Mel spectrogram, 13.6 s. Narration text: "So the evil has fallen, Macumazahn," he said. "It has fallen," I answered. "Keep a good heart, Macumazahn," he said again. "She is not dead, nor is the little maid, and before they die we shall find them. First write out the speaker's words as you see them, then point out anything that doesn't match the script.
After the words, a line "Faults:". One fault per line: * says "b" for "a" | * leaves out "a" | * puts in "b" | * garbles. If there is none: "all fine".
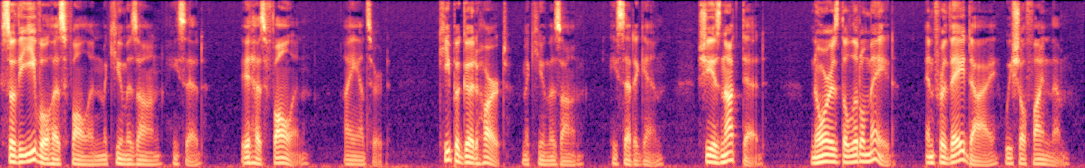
"So the evil has fallen, Macumazahn," he said. "It has fallen," I answered. "Keep a good heart, Macumazahn," he said again. "She is not dead, nor is the little maid, and for they die we shall find them.
Faults:
* says "for" for "before"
